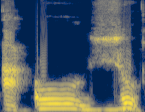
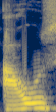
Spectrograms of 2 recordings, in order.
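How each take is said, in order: First: The word ends with a short u vowel. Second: The word ends on the z sound. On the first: The speaker calls it right. "ये है आऊज़ु" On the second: The speaker calls it wrong. "ये आउज़ नहीं है"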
